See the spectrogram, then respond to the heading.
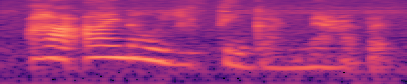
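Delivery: ordinary delivery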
